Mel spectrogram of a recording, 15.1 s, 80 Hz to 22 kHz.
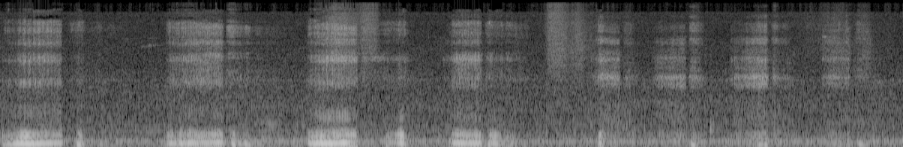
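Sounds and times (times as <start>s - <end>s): puppy snoring loudly: 0.0s - 1.8s, 2.8s - 4.4s, 5.1s - 8.8s, 9.9s - 14.6s.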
